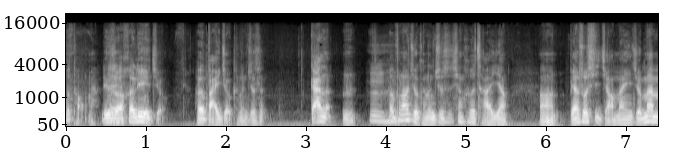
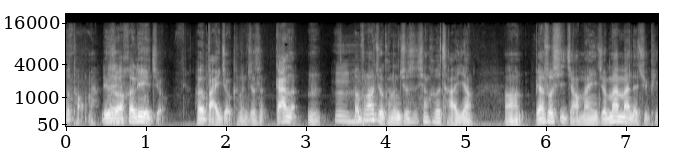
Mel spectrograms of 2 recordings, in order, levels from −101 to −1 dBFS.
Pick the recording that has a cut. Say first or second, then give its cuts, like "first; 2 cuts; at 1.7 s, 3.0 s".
second; 1 cut; at 2.5 s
